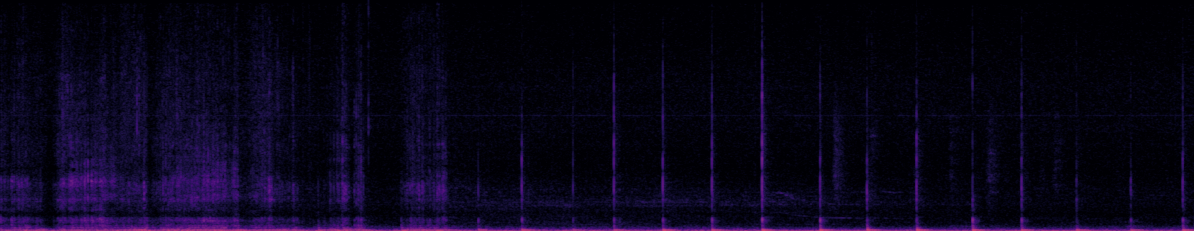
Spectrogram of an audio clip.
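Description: Fingertips rub and pat the surface of a large, solid dome of damp packed sand resting on a metal-rimmed plate. For the first few seconds there is a soft, continuous gritty rubbing and scraping. It then turns into a steady series of dull, low pats, each with a faint bright click.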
